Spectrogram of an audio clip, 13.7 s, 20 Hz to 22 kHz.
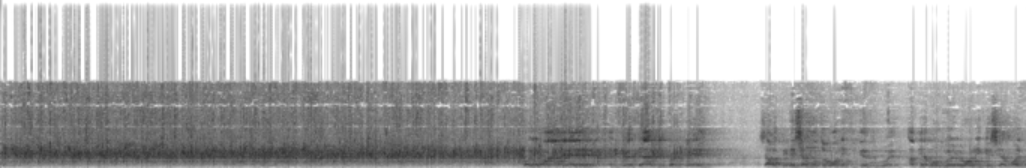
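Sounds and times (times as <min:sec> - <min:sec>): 
large audience applause: 0:00.0 - 0:09.8
speech: 0:07.5 - 0:13.6.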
